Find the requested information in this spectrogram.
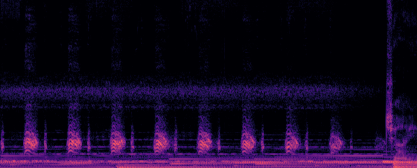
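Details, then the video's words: A Giant Snipe, an Atlantic Forest bird, gives a steady run of short, hoarse notes, about two a second, over a bed of sustained background music. "NARCEJÃO/GIANT SNIPE"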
